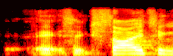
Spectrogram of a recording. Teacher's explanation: Your voice goes a bit higher.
